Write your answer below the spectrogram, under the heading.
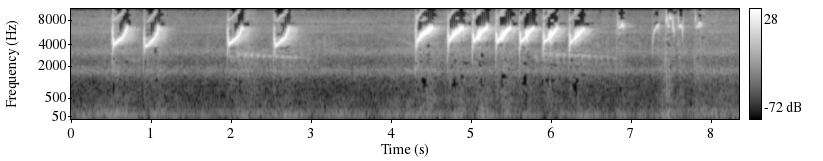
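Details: Decoy sunbird (Vietnamese 'hút mật 5 màu', five-coloured sunbird) in competitive singing, used for loudspeaker trapping: high, thin upswept whistles, first in pairs, then a fast run of about eight, ending in scattered short chips.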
